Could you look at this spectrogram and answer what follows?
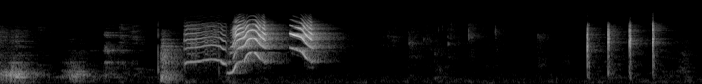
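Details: Pet parrot in a quiet room, with a few soft mumbles leading into two loud, rising-and-falling squawks, then near silence and a quick series of three or four sharp clicks.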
